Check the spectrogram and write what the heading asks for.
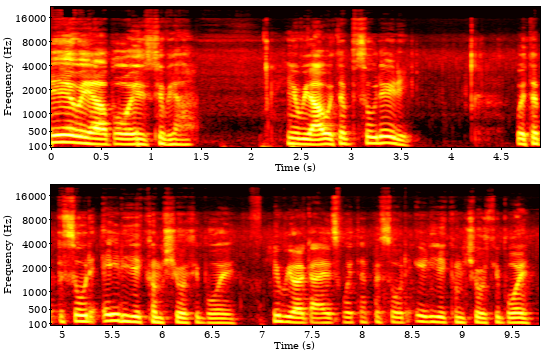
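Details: Adult male with a self-described severe speech impediment causing stuttering and tripping over words; word and phrase repetitions; stuttering.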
